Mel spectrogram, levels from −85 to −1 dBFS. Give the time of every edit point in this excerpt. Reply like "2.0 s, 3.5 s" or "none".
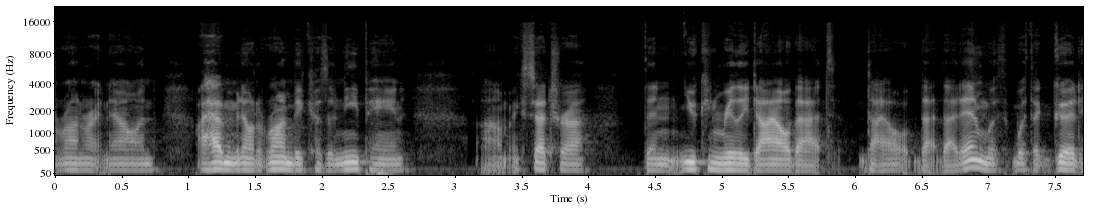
none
